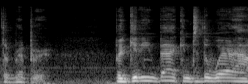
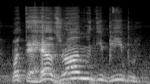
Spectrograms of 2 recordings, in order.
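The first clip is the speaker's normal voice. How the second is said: angry shouting; 9 semitones higher, 7 dB louder than usual. Acted. Addict yells at rescuers.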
